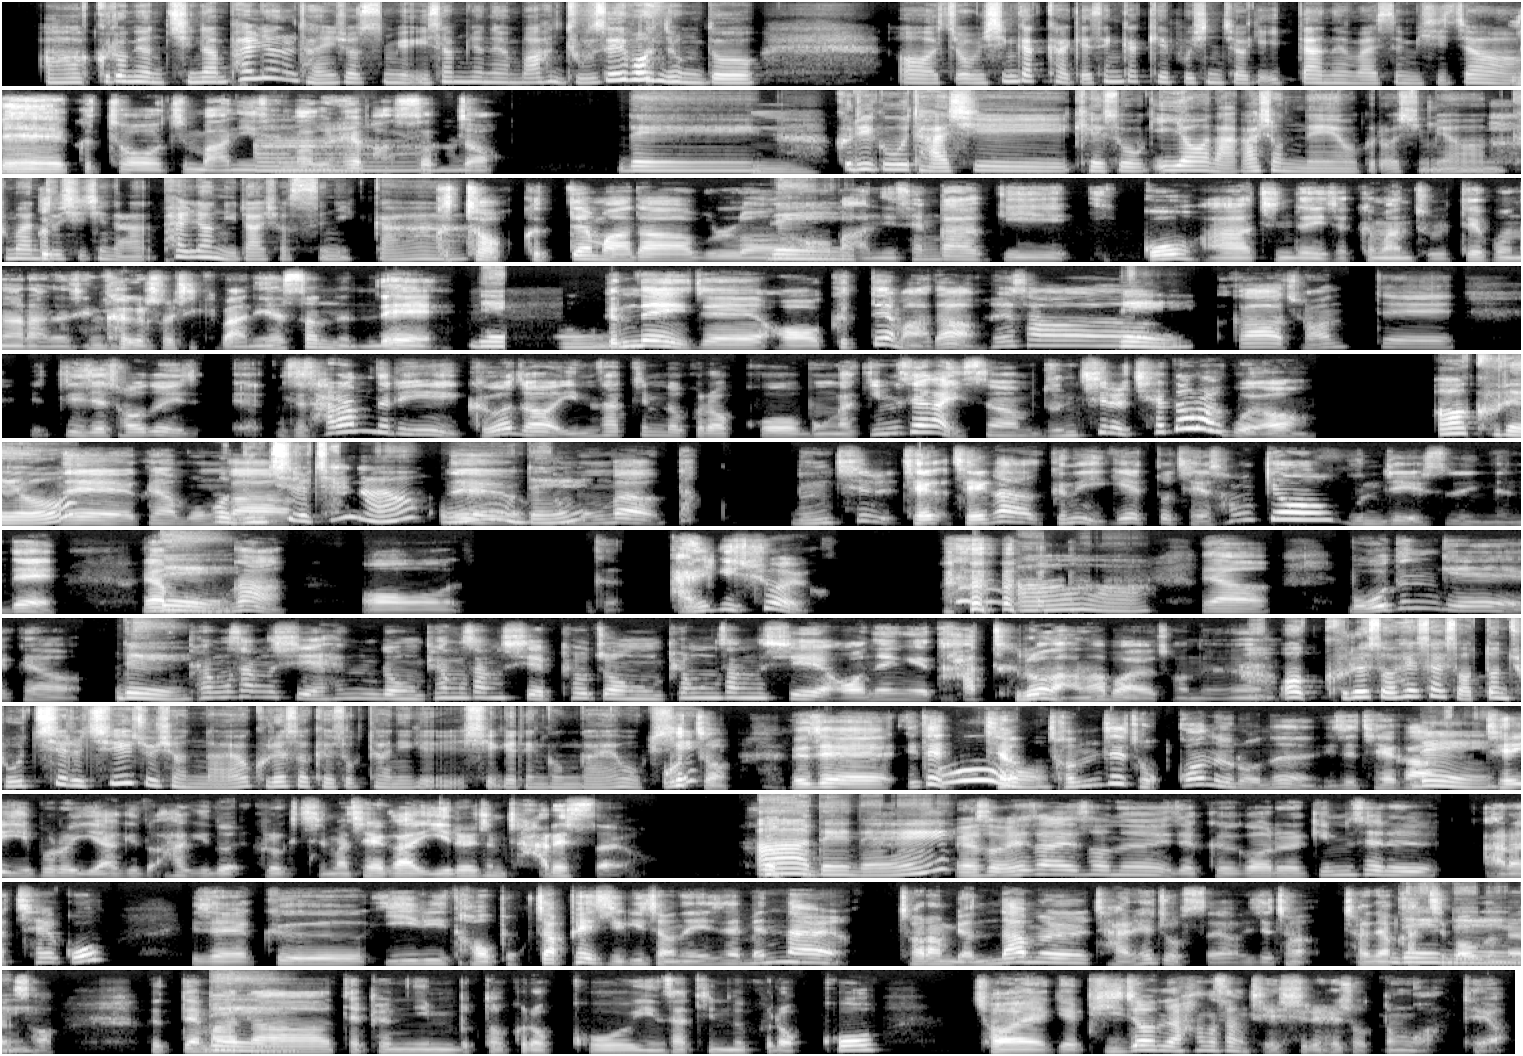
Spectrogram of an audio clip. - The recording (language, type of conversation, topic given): Korean, podcast, 직장을 그만둘지 고민할 때 보통 무엇을 가장 먼저 고려하나요?
- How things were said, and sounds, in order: laughing while speaking: "두세 번 정도"; other background noise; tapping; laughing while speaking: "생각을"; laugh; gasp; laugh; in English: "vision을"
